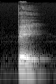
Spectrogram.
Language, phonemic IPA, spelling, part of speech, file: Dutch, /peː/, P, character / noun, Nl-P.ogg
- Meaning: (character) the sixteenth letter of the Dutch alphabet; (noun) abbreviation of paard (“knight”)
